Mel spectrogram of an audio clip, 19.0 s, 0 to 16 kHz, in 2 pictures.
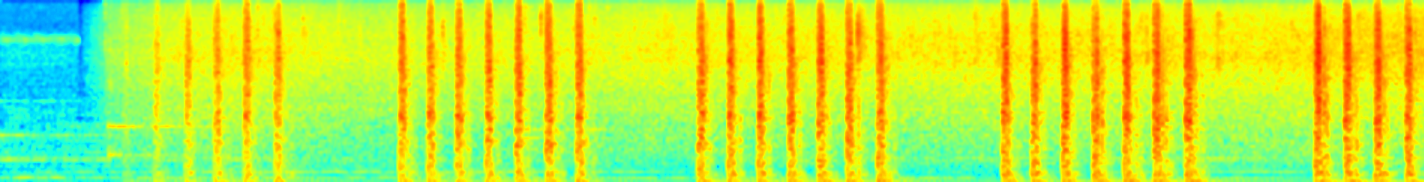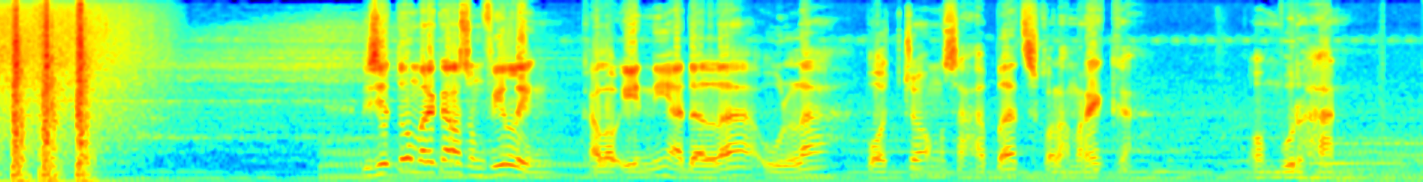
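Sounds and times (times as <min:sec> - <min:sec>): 
steady hiss: 0:00.6 - 0:17.9
loud forceful pounding on a door: 0:00.8 - 0:08.2, 0:08.8 - 0:10.4
speech: 0:11.9 - 0:17.2, 0:17.8 - 0:18.6.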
